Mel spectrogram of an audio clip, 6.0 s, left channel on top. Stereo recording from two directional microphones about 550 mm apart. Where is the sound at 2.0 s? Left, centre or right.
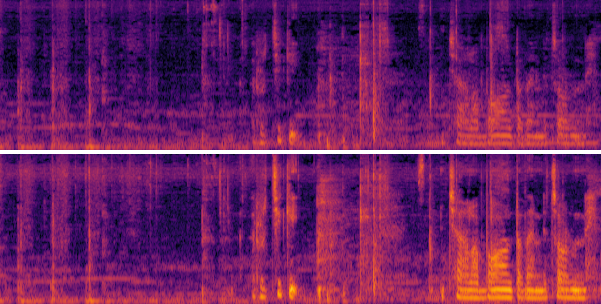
Left.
